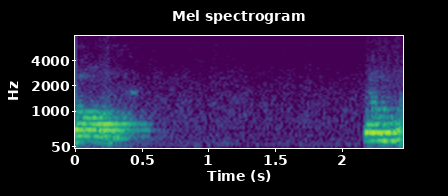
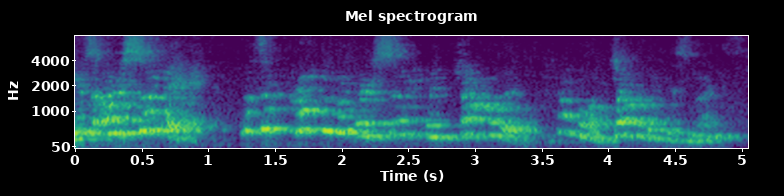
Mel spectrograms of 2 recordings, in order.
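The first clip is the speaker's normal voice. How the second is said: high, fast scoffing voice, brushing off the poison; mocking dismissive believer; 10 semitones higher, faster than usual. Preacher mocks a believer who shrugs off arsenic, scoffing. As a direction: mimic a careless voice waving away danger. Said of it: "it's like saying".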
